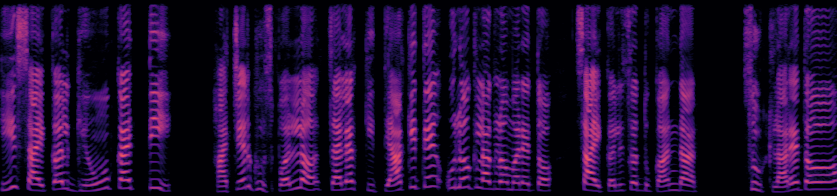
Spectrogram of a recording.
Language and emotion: Goan Konkani, angry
